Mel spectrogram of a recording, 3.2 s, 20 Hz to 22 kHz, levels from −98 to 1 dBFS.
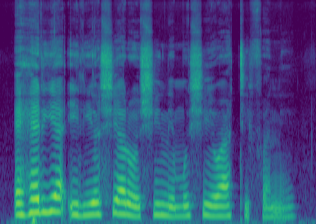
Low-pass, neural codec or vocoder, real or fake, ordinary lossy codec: none; none; real; none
